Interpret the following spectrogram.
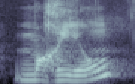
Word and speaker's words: Marion: Your name is Marion, the proper pronunciation in French, but your last name is Scottish.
